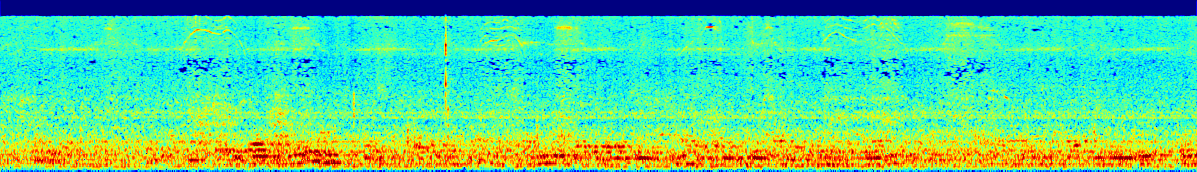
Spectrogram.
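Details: Low indoor hiss and soft rustling with a faint steady hum and a single light click, with no clear animal voice.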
